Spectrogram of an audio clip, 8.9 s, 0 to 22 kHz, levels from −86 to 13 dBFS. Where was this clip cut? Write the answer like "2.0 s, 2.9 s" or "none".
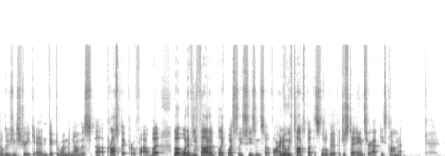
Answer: none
